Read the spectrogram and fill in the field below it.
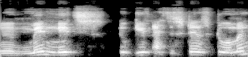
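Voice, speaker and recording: A man talks at a moderate pace with a Bangladeshi accent. The sound is dry and close, with no echo. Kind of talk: heated debate.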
